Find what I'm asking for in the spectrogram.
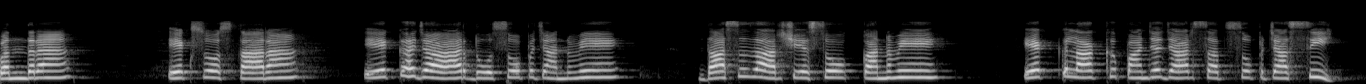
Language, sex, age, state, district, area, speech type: Punjabi, female, 45-60, Punjab, Amritsar, urban, spontaneous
